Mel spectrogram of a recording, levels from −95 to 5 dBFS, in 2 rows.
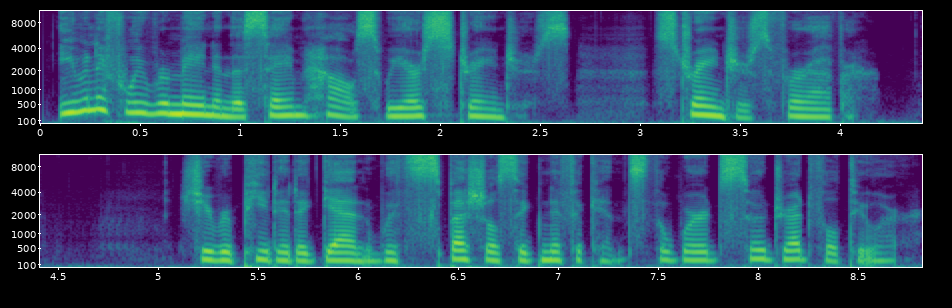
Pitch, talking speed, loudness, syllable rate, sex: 205 Hz, 165 wpm, -18 LUFS, 5.7 syllables/s, female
